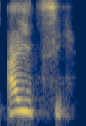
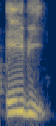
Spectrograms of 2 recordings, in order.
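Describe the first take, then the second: First: "Haïti" said in French, a-i-ti; prononciation française. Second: "Haïti" said the English way, like "AY-dee"; English vowel and soft d in "Haïti"; mauvaise prononciation. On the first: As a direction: say "Haïti" with silent h, three syllables. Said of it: "On dit Haïti". (« Haïti » à la française, h muet) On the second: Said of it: "On ne dit pas". (« Haïti » prononcé à l'anglaise) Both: Shown as a demonstration.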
